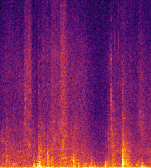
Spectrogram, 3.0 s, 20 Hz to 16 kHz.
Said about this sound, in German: Zimmer 301 im Hotel Dingsy. Dings. Casa Don Fernando. Okay. Strom aus. Tür auf.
